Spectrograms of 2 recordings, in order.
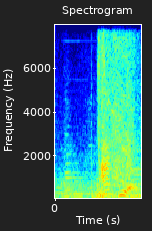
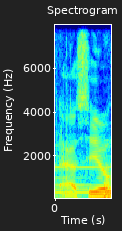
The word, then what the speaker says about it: Accio: I always pronounced it Asio That's good in to the hear. books, It's a lot to take in all at once. but To put it it lightly, makes sense that it's Accio.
